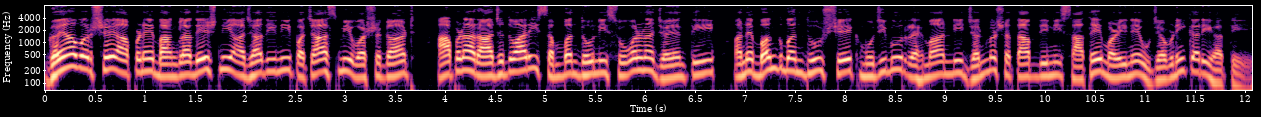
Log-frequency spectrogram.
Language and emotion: Gujarati, neutral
